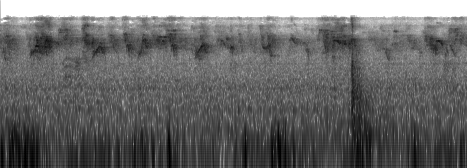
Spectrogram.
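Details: Lively group chirping from house sparrows: rapid overlapping high chips continue throughout. Noticeable low rumbling noise and a short swishing sweep appear near the middle.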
